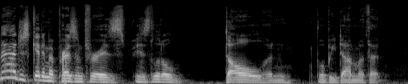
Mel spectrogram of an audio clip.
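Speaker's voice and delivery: ordinary talk, nothing marked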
